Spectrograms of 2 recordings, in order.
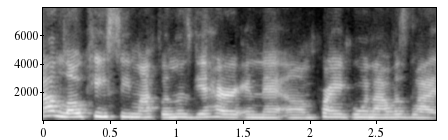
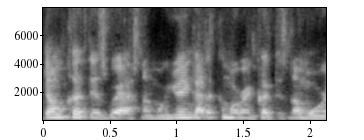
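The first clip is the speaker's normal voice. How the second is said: put-on not-nice tone, quieter; 4 semitones lower, 4 dB quieter than usual. Telling your partner how they sounded when they first told you, imitating someone not saying it nicely. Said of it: "you didn't sound like you said it nice".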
